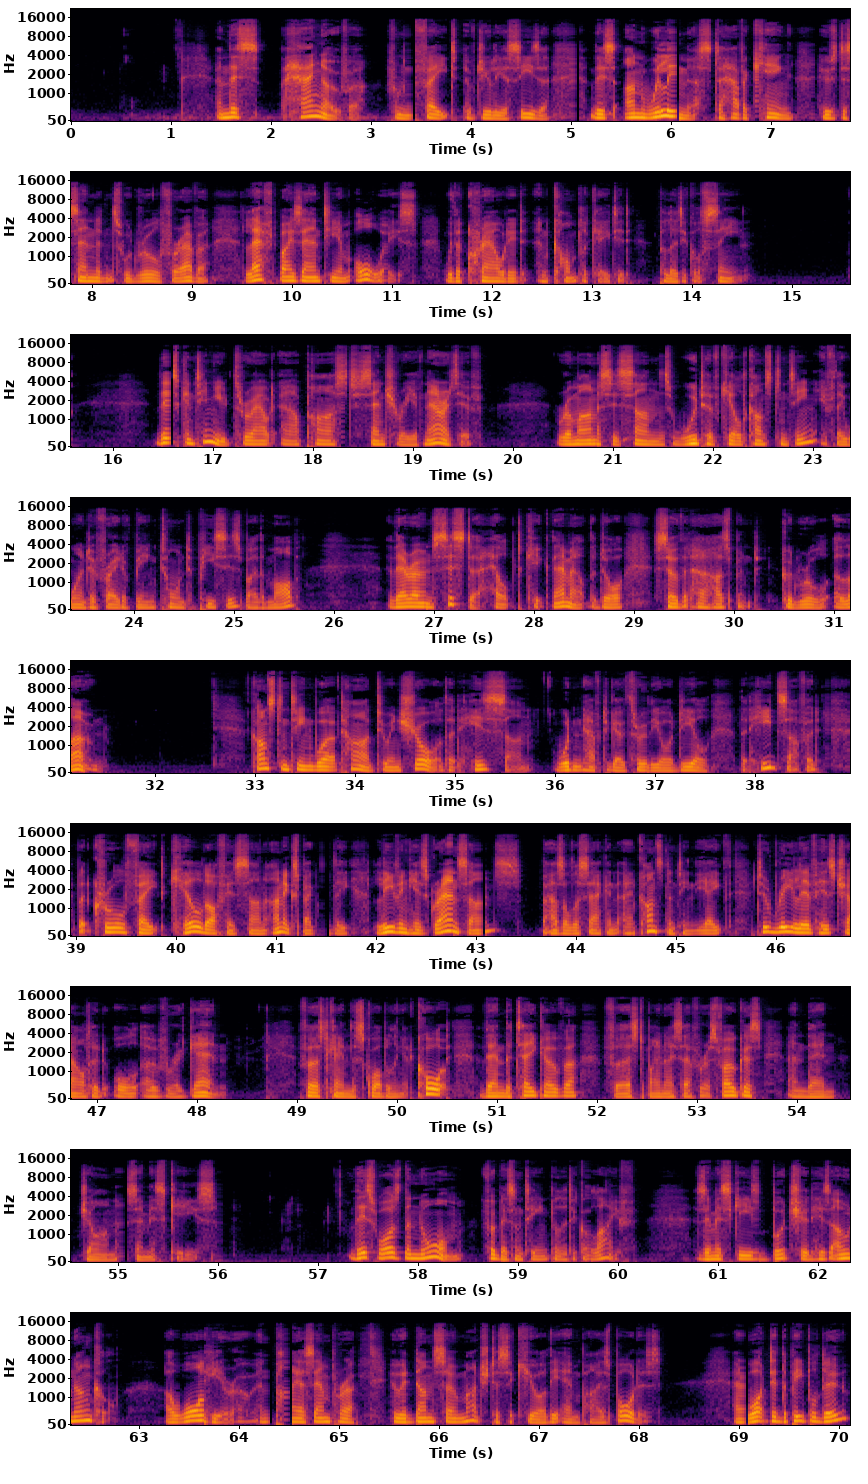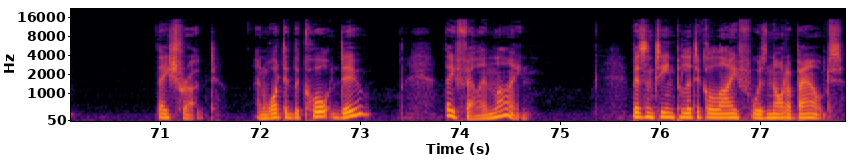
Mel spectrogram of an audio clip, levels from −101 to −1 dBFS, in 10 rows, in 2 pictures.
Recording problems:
choppy; occasionally; 3% of the speech affected

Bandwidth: 14.5 kHz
